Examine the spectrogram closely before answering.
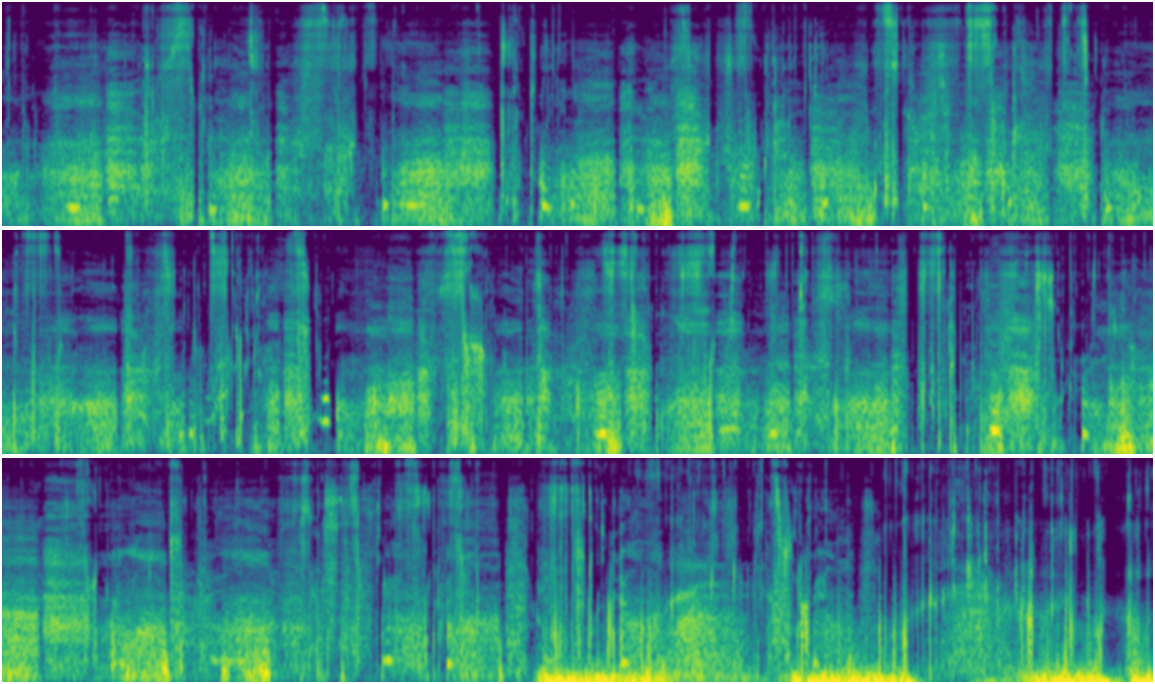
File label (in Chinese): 抽插MIX双耳, ASMR; 脑BUG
